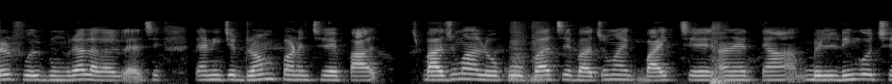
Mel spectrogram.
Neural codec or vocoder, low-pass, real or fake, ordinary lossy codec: none; none; real; none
